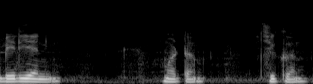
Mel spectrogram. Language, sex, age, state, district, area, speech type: Marathi, male, 18-30, Maharashtra, Hingoli, urban, spontaneous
